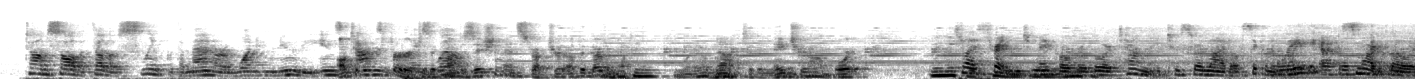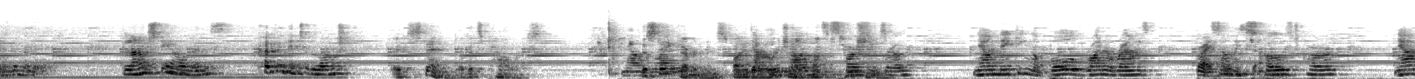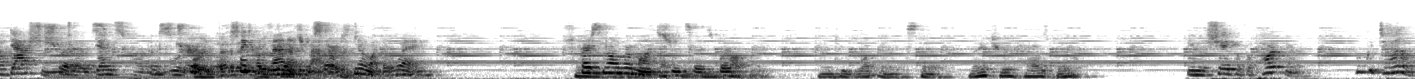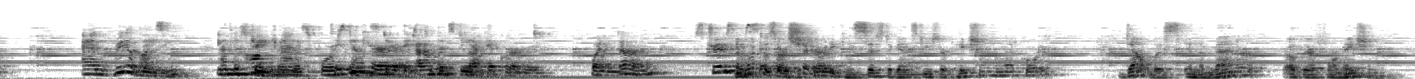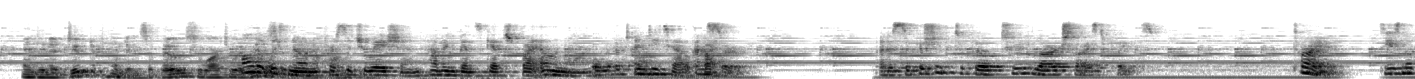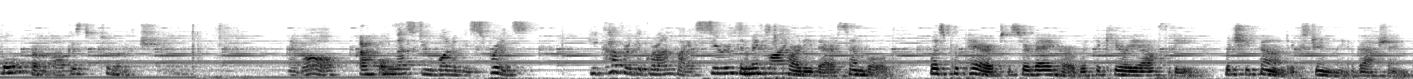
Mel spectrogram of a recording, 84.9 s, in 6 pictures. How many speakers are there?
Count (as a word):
five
